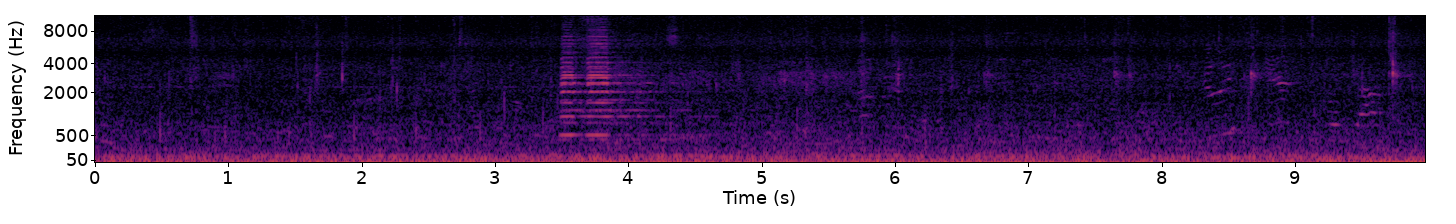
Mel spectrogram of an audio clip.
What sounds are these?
car horn, unidentified human voice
